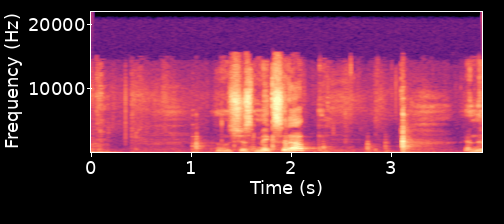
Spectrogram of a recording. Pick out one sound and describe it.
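A spatula scrapes and squeaks against a glass bowl while mixing food.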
